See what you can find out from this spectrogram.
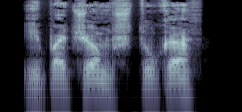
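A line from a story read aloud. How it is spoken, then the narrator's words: Plain. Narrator (Russian): спросил он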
